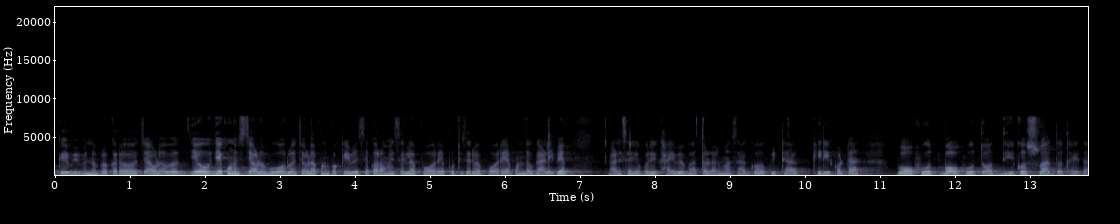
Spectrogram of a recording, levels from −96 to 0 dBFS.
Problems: low volume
